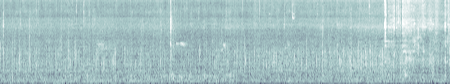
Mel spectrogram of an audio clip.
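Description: Shahi paneer gravy made with coconut milk simmers at a low boil, soft bubbling and faint patter with an occasional clink of a utensil, quiet and close throughout.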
